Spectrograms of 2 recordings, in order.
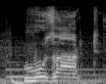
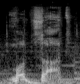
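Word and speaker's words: Mozart: হাইডন, মজাদ, বেটফেন। এই হল আসল উচ্চারণ।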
